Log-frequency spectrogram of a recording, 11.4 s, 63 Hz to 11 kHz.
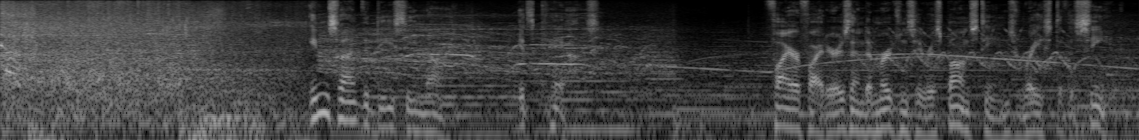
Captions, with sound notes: [SCREAM] [SCREAMING] Inside the DC-9, it's chaos. [SIRENS] Firefighters and emergency response teams raced to the scene.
